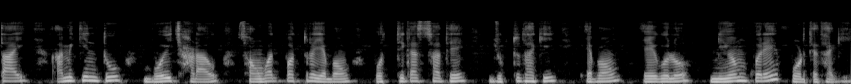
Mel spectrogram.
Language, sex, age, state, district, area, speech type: Bengali, male, 30-45, West Bengal, Jalpaiguri, rural, spontaneous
